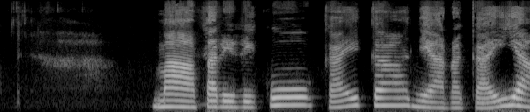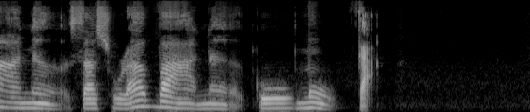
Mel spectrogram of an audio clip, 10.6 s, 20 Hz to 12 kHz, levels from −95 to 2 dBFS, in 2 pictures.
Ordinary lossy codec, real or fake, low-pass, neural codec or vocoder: Opus, 16 kbps; real; 10.8 kHz; none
